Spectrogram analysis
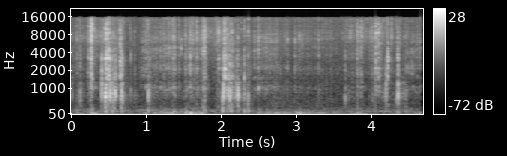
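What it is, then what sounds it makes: Bar soap being shaved. A solid, hand-sized green bar soap held in the hand is shaved with a metal utility blade, scraping and cutting so that flaky curls fall off. Crisp, brittle scraping strokes with crackly, crumbly texture repeat in short bursts over a low, steady rumble.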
